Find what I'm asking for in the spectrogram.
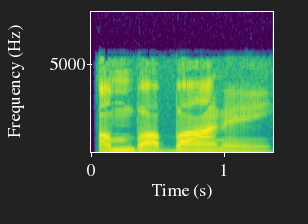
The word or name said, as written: Mbabane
